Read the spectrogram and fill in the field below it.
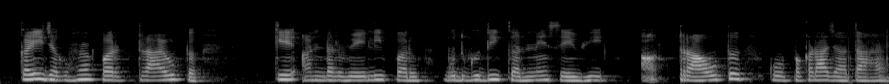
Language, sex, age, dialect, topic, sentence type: Hindi, female, 31-35, Awadhi Bundeli, agriculture, statement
